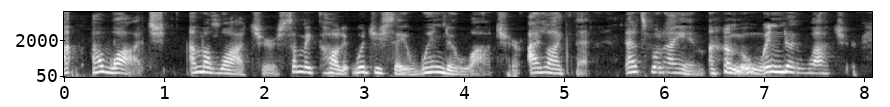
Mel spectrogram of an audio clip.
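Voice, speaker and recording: The voice carries vocal fry and ordinary pitch variation. It moves at a moderate pace. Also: woman, medium pitch for a woman. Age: 70s. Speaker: livestream viewer guest. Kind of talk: casual chat. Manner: halting.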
